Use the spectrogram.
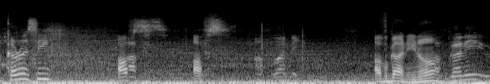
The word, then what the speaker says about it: Afghani: Afghani, we call inside Afghanistan, we call Afghani. Afghani. But if you pronounce it in English, that's Afs.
